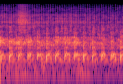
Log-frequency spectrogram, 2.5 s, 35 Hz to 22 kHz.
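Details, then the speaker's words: Mitsubishi Pajero Sport 2, 4D56 diesel, idling in Drive: sharp regular knock about five a second, timing belt not jumping; knock heard in Drive and Reverse, fading by 1000 rpm and nearly silent in Park or Neutral; broken crankshaft. "машина на драйве какой-то стук непонятный ремень ГРМ не прыгает но натяжитель не видно"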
